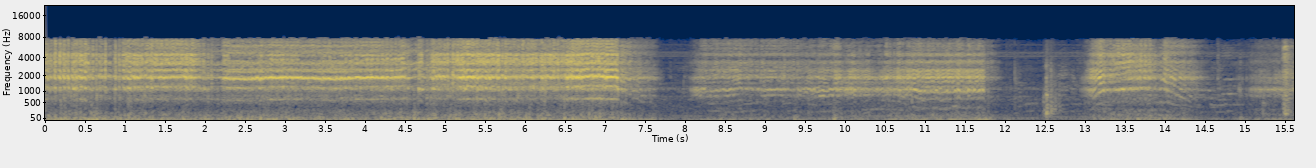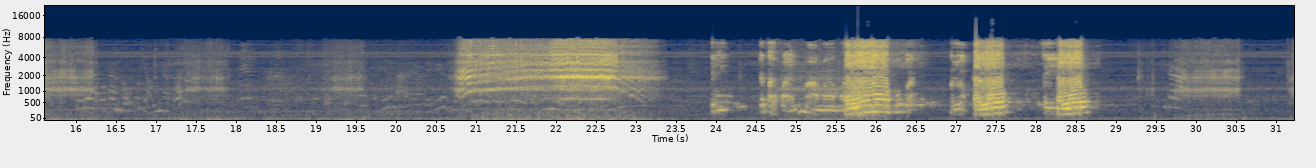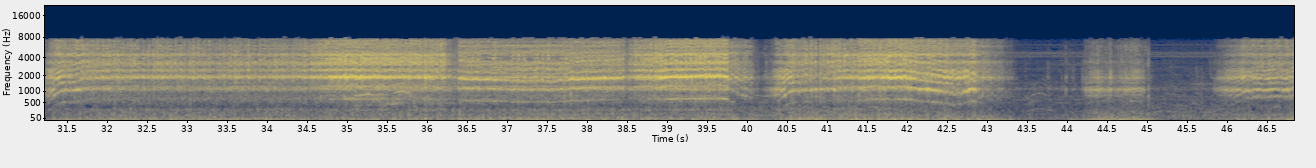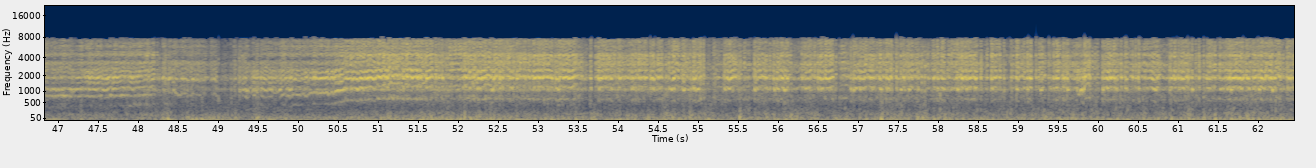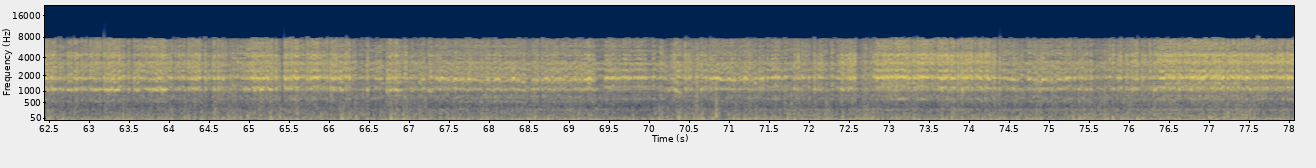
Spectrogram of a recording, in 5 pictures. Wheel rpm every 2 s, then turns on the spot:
160, 160, 170, 110, 60, 50, 50, 30, 10, 10, 80, 80, 30, 0, 0, 50, 160, 160, 160, 140, 120, 70, 20, 90, 100, 140, 160, 170, 160, 160, 170, 160, 170, 160, 160, 170, 170, 160, 150.
14-20 24-26 42-44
